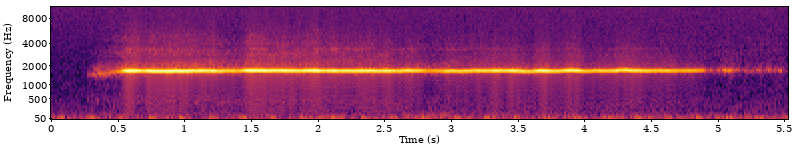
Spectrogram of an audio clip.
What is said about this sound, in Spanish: Inhalamos. Juntamos las manos arriba de la cabeza y exhalamos emitiendo el silbido.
